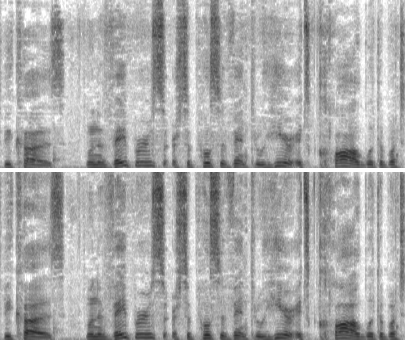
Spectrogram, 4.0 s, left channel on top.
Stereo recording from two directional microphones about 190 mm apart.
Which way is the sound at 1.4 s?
45° right (ahead or behind).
